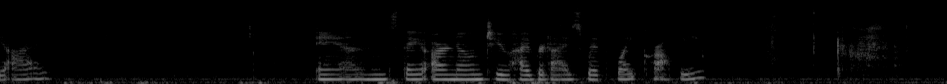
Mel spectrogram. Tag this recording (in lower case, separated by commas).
inside a small room, speech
